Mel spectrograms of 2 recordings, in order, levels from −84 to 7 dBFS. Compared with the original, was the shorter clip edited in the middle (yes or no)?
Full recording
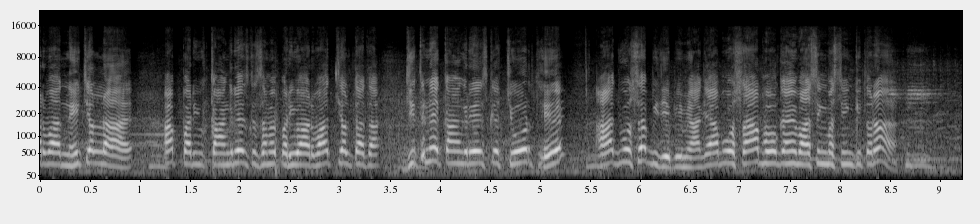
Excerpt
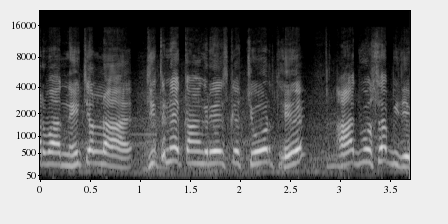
yes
